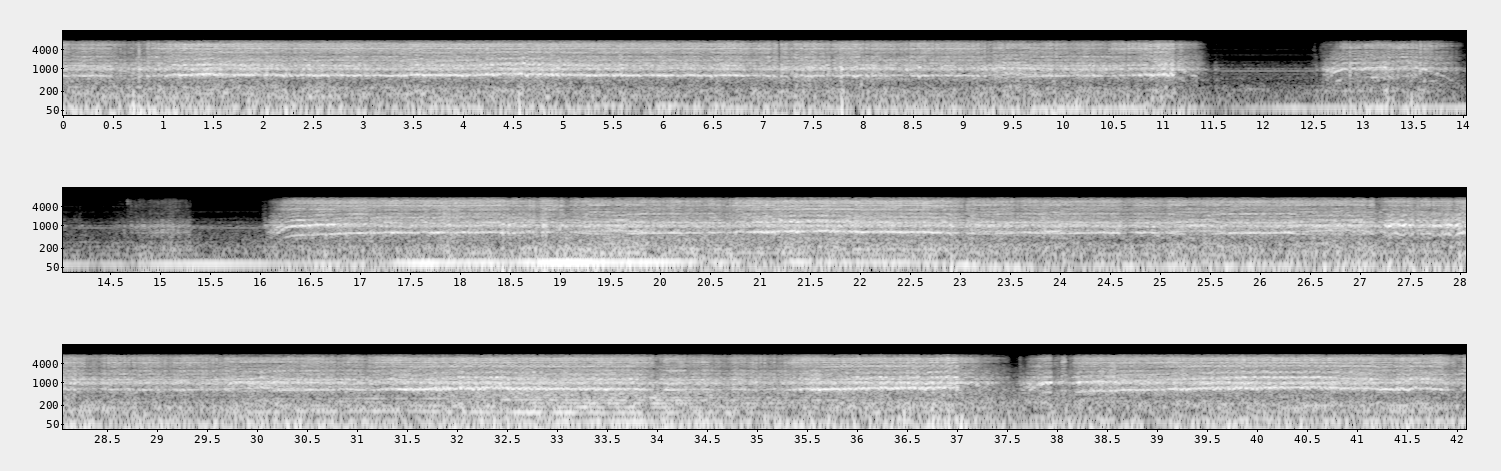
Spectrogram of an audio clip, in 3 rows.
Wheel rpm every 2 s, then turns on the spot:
160, 160, 160, 160, 160, 90, 60, 10, 130, 160, 160, 160, 160, 160, 160, 160, 160, 160, 100, 150, 160.
none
